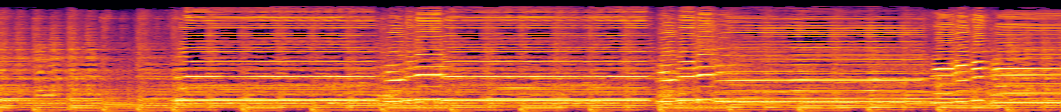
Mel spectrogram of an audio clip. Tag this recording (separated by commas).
Music, Harmonica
